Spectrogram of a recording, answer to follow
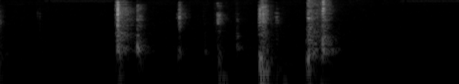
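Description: Typing on a computer keyboard: a single click, then a quick run of about eight keystrokes lasting about a second.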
